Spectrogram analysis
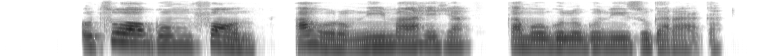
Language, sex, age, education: Igbo, female, 30-45, tertiary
